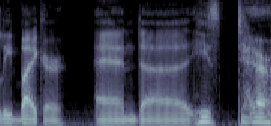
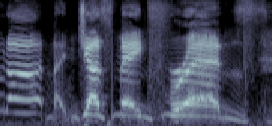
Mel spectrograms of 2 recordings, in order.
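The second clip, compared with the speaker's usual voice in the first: high, drawn-out hammed-up wail; acted dying scream; 3 dB louder, much slower than usual. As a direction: wail it slowly as a melodramatic death cry. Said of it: "And I scream, and then I just".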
